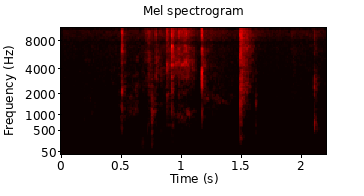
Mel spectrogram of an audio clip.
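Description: Near silence, with a few faint, short clicks from plastic ink pad cases being handled and picked up.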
